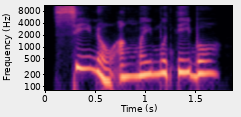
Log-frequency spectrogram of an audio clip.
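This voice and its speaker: A woman's voice: mid-range voice, animated, a little slow, dark tone, no echo, studio quality, voice pushed up, lightly acted. A woman voicing a protective wealthy young father in an audio drama, firm and intense. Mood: suspicious, tense.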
